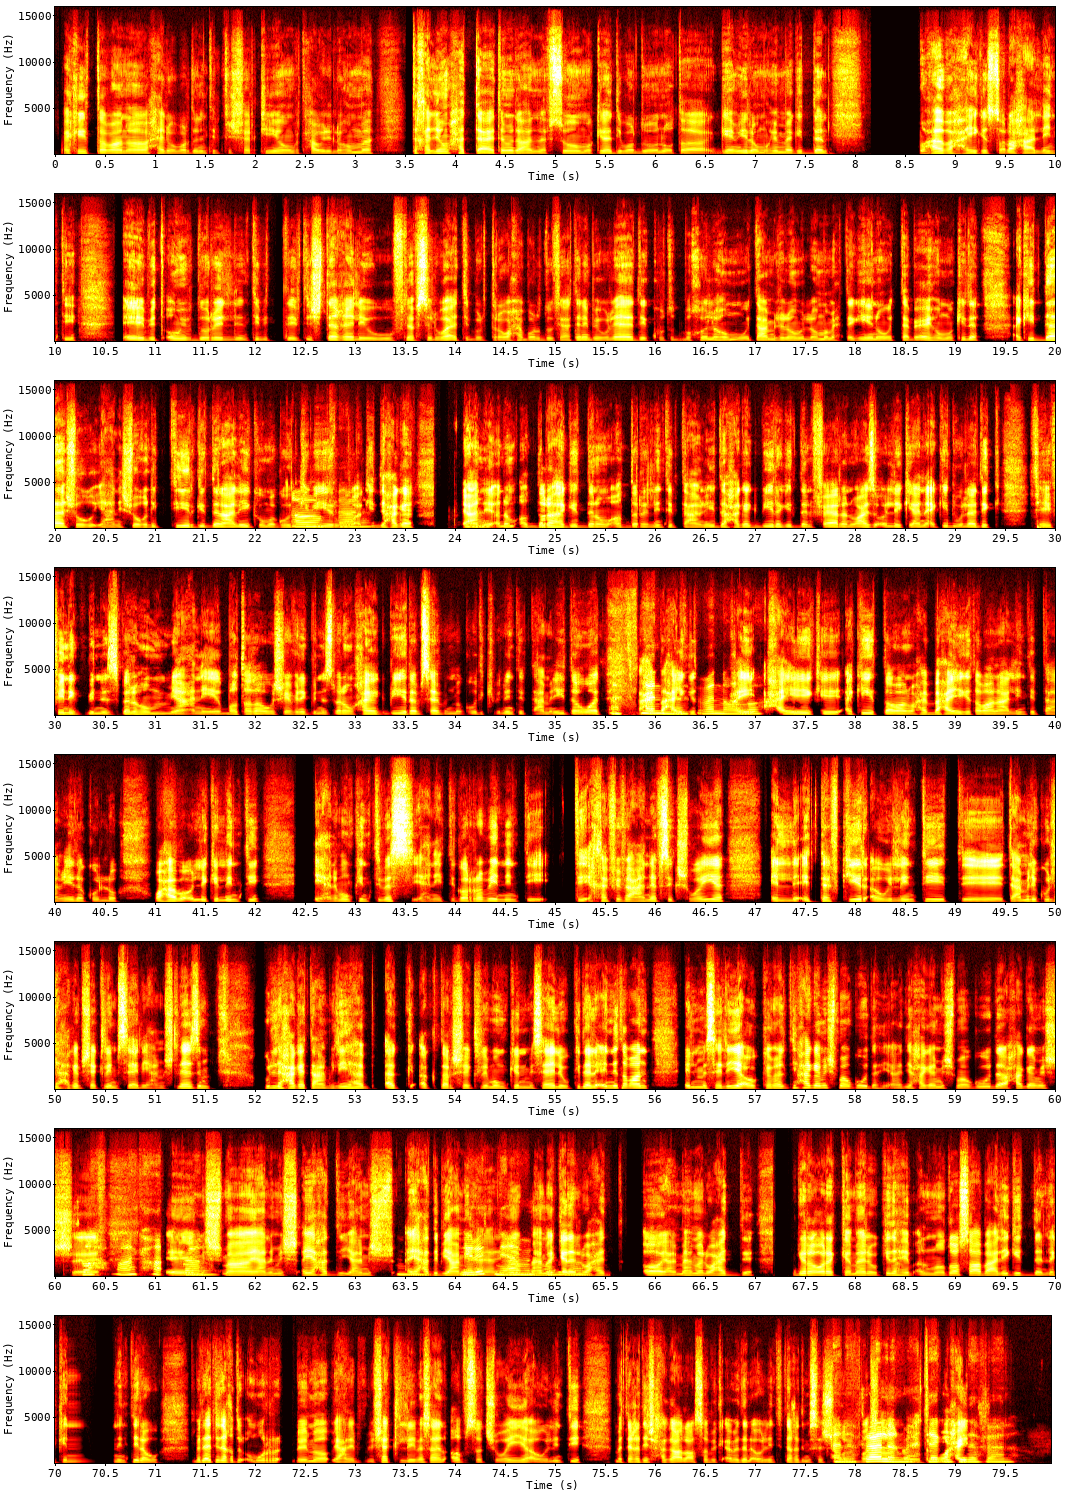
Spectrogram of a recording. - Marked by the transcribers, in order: tapping
- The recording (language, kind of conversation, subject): Arabic, advice, إزاي بتدير وقتك بين شغلِك وبيتك؟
